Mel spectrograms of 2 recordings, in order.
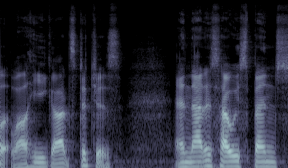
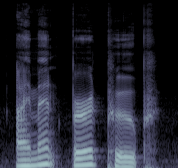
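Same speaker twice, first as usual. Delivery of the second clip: plain, low-key, understated little aside; 4 semitones higher than usual. Retelling what an ex said under her breath: imitating Sarah saying it quietly. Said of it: "ever so quietly under her voice".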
